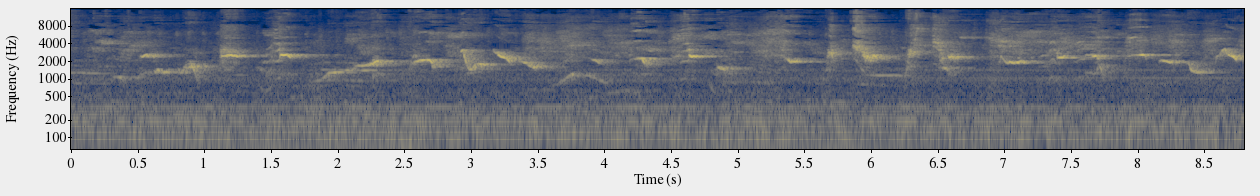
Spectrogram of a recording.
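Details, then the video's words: Caged songbird singing steadily indoors, a busy run of whistled, sliding notes and quick trills repeated over and over without pause, with a constant low hum beneath. "SAMYONG GACOR FUL SIANG MALAM"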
